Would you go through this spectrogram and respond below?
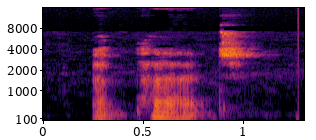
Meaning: open; uncovered; revealed
- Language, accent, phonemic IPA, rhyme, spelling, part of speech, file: English, Southern England, /əˈpɜː(ɹ)t/, -ɜː(ɹ)t, apert, adjective, LL-Q1860 (eng)-apert.wav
